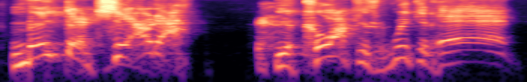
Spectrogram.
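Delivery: slow, hammed-up Boston accent. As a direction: drag out the Boston vowels for laughs. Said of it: "the unsexiest is probably Boston".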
